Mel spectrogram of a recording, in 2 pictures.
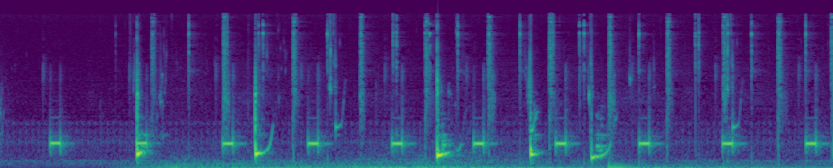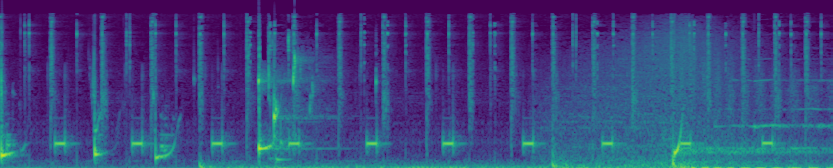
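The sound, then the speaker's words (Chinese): Water drips drop by drop in a steady, even rhythm, each drop a short mid-pitched plink with a sharp click. A low background hum continues underneath, and a rushing noise swells near the end. “紧张的情绪如滴水般，一滴一滴一滴。”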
